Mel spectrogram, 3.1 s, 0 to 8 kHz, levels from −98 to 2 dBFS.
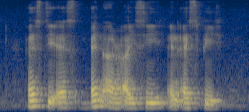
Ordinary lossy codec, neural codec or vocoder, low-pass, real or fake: none; none; none; real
